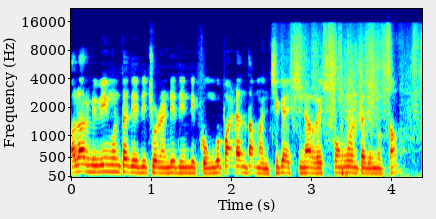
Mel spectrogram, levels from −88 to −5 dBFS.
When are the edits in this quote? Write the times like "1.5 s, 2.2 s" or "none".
none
